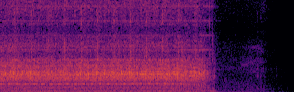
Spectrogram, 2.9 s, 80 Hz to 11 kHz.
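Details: Traxxas TRX-4 Defender RC truck transmission before the fix: quick regular clicks, about three per second, over the motor's high whine, then everything winds down. The gearbox clicks because of excess play.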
